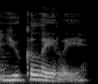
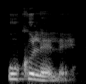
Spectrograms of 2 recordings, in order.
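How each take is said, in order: First: The vowels sound English-like, anglicized. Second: The vowels sound full and Hawaiian-like. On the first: The speaker calls it wrong. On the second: The speaker calls it right.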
